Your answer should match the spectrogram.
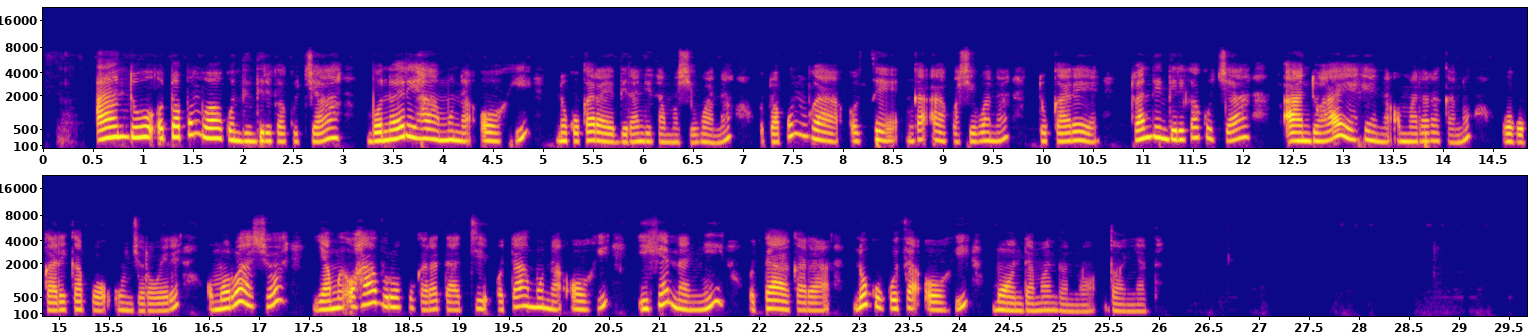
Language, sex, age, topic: Oshiwambo, female, 25-35, agriculture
